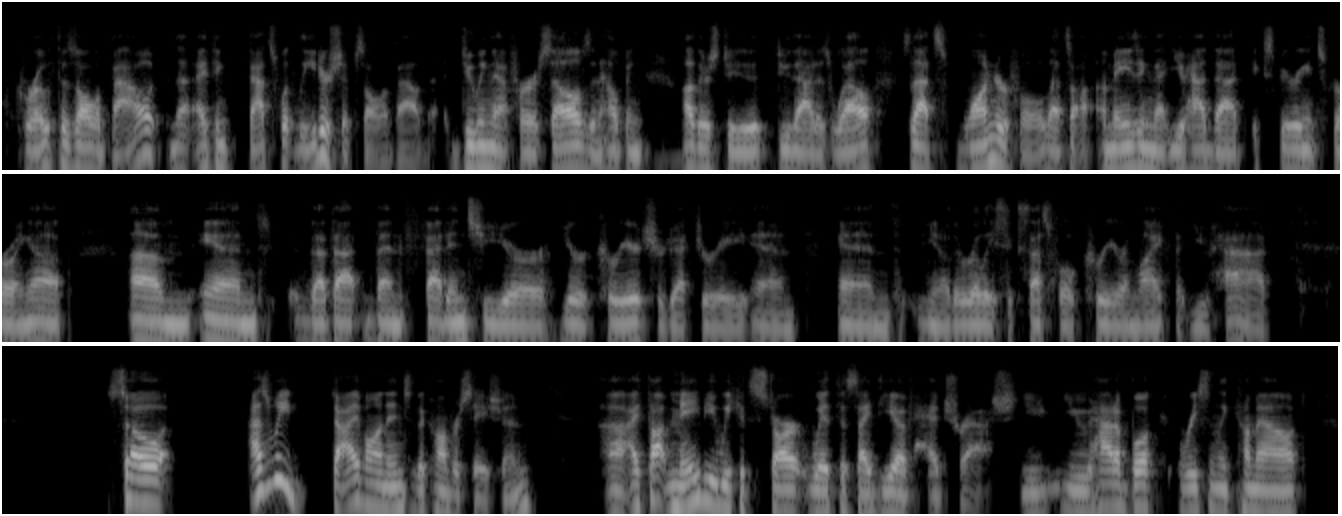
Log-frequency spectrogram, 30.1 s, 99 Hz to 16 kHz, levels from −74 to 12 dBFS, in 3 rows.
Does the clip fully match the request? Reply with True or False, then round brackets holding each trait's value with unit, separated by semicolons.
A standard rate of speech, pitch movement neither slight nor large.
True (175 wpm; 4.0 semitones)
